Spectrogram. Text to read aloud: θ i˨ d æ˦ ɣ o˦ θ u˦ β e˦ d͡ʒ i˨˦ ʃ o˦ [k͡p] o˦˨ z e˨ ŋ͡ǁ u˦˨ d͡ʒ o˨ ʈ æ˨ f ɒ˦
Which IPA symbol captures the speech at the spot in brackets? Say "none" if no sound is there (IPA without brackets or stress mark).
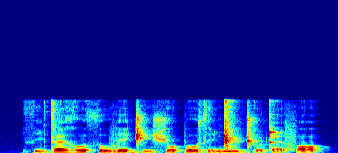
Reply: p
